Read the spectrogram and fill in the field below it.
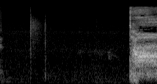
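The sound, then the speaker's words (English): After a near-silent stretch with a couple of faint breaths, a man bursts into a loud, sputtering performed cough, coughing up a bit of the drink he was drinking, and it cuts off abruptly. “He coughs up a bit of drink that he was drinking”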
